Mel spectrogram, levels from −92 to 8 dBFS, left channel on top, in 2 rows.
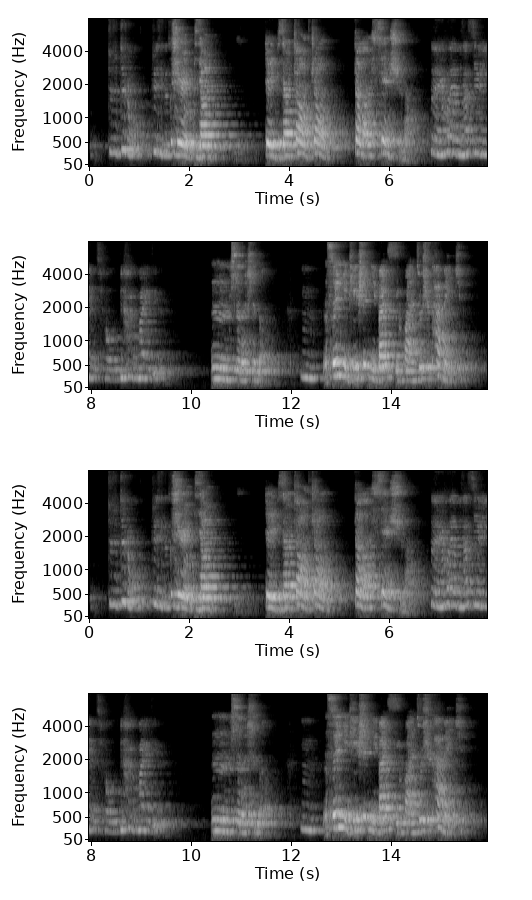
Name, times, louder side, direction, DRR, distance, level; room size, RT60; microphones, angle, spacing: voice 1, 0.4-2.0 6.8-9.5 12.2-12.5, left 1 dB, 15° right, -6 dB, 1.8 m, -34 dB
voice 2, 1.6-2.5 3.5-4.8 5.3-6.4 10.4-11.5 12.6-15.4, left 2 dB, 30° left, -2 dB, 2.9 m, -24 dB
9.9 x 3.7 x 6.8 m, 1.3 s
head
